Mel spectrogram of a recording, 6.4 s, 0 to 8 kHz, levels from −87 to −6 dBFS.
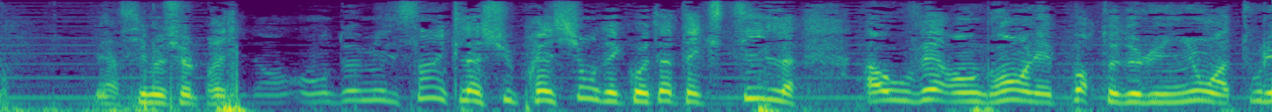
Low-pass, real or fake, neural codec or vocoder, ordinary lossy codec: none; real; none; none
